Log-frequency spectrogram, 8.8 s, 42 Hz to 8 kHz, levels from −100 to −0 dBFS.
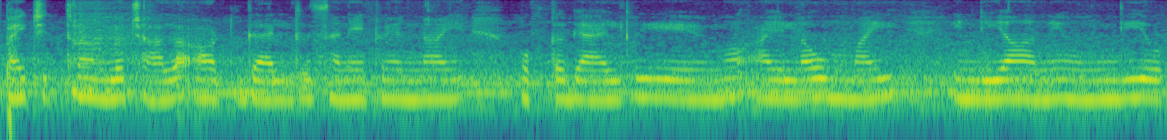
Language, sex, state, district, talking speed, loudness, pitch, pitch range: Telugu, female, Andhra Pradesh, Sri Satya Sai, 110 wpm, -15 LUFS, 200 Hz, 195-205 Hz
